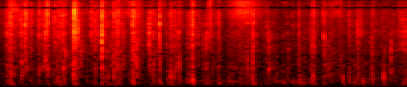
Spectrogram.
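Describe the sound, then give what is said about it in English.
Horses' hooves clip-clop away in a dense, overlapping rhythm, a steady clatter of many hoofbeats on a hard surface at moderate loudness, with no voices. “Mind your horses, and let's away.”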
